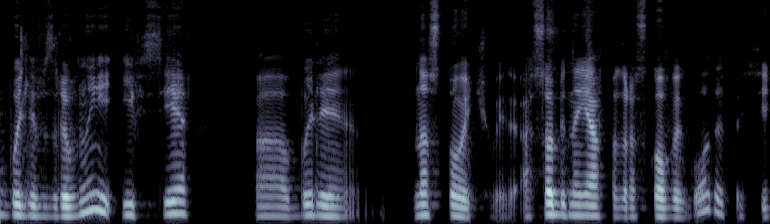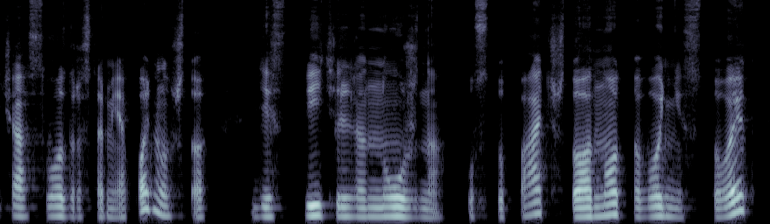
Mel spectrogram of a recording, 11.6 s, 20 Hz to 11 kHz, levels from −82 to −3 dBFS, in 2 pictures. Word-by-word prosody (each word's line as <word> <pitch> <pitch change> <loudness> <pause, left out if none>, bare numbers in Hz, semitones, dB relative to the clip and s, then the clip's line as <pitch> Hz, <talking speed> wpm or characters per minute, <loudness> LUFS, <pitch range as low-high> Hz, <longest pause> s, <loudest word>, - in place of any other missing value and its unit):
были 155 -2 +1
взрывные 140 +10 +2
и 160 -3 -4
все, 165 +3 -1 0.5
а, 145 -1 -6
были 145 -1 -1 0.4
настойчивые. 155 -3 -2
Особенно 155 +3 +3
я 150 -1 +4
в 145 - -25
подростковые 135 -1 -2
годы, 200 - -6
то 145 - -22
есть 140 - -26
сейчас 140 +1 -2
с - - -22
возрастом 130 -2 -3
я - - -3
понял, 210 -12 0
что 145 -3 -6 0.3
действительно 135 0 +1
нужно 135 -2 +2 0.2
уступать, 130 +7 -4
что 130 - +4
оно 150 +5 +5
того 140 -2 0
не 130 -3 -5
стоит. 165 - +2
140 Hz, 145 wpm, -28 LUFS, 135-155 Hz, 0.5 s, оно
